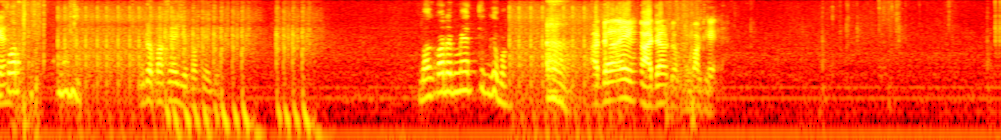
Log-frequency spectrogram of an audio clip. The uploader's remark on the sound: Palying Game While In The Car. Driving tesla and playing a game.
